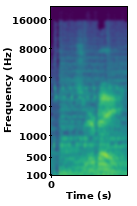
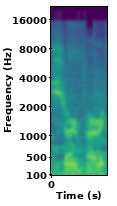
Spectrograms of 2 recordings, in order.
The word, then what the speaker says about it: sherbet: Okay, it seems like the general consensus is sherbet, although some people announce it sherbert, and apparently a lot of people find that annoying.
